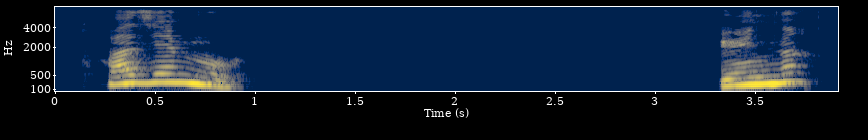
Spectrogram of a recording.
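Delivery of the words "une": very slow, loud, stretched out; slow dictation. Shown as a demonstration. Teacher dictating to a pupil, slow and loud. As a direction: draw the word out so it can be written.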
